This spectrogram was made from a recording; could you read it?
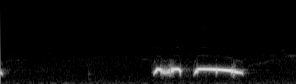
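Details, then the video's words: One spotted dove phrase from a recording meant to get male and female doves cooing: a quick bubbling double note, then a long drawn-out coo that slowly falls in pitch, in near silence. "tiếng chim cu gáy kích bổi nhanh nổi và gáy theo cả ngày"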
